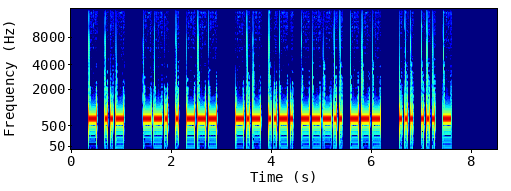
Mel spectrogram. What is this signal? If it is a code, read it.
Morse code, heard as a keyed tone, about 22 wpm, 700 Hz. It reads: TU GEO KF8O SST
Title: K1USN SST QSO Practice - 22wpm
